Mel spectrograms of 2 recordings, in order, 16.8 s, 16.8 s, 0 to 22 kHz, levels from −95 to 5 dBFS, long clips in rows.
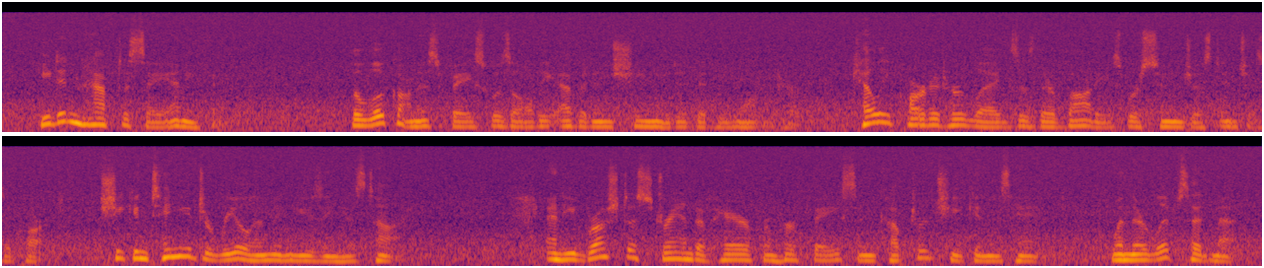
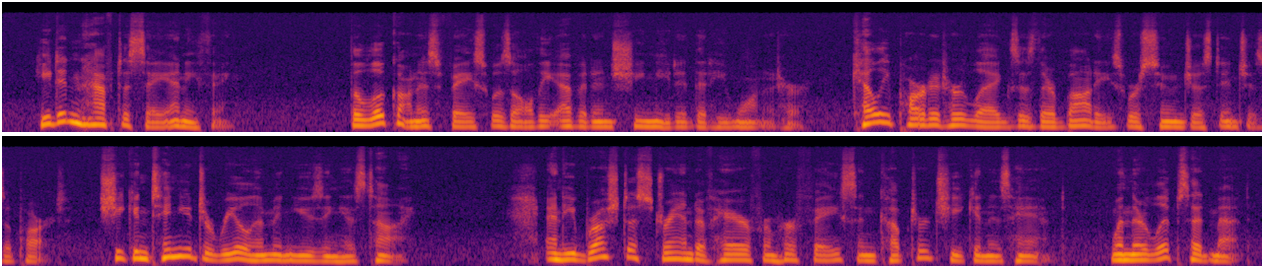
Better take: second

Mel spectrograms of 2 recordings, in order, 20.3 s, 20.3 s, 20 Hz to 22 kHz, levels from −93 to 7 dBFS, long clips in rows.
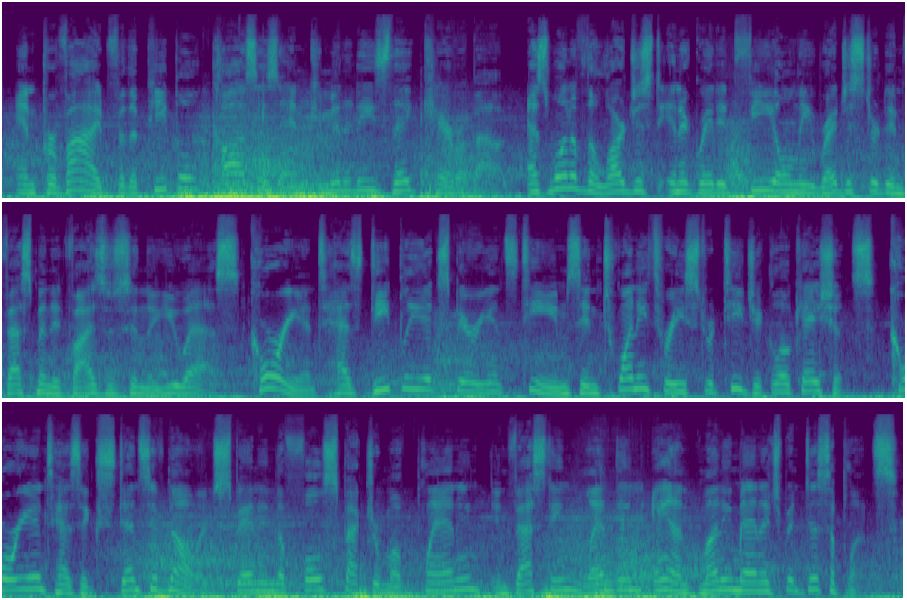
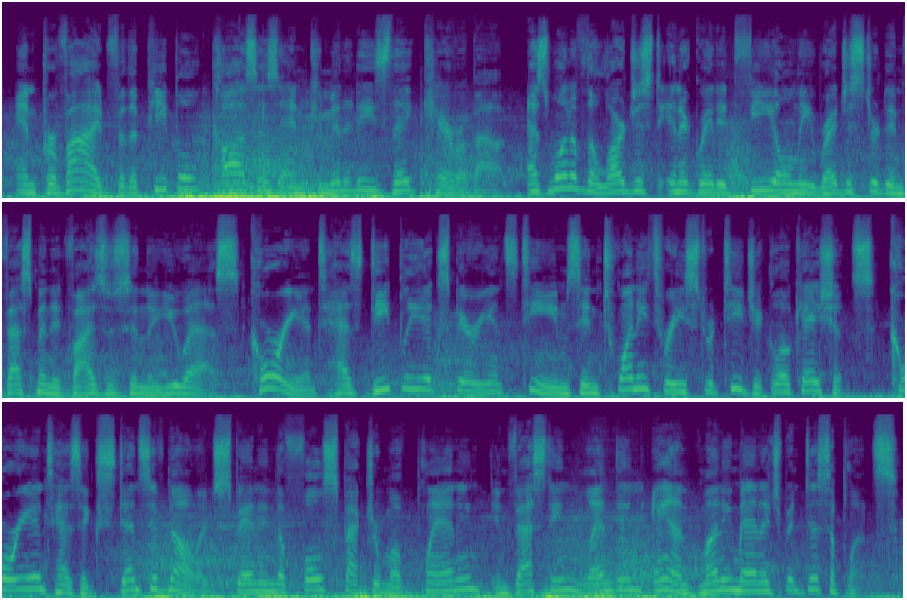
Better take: second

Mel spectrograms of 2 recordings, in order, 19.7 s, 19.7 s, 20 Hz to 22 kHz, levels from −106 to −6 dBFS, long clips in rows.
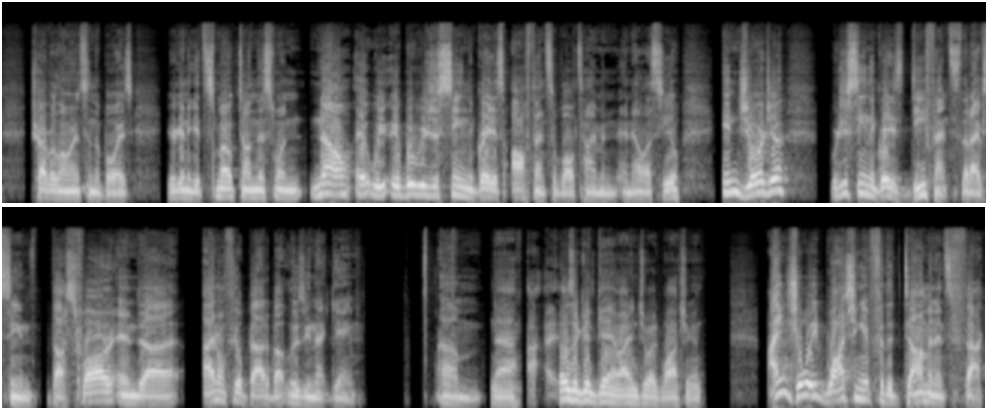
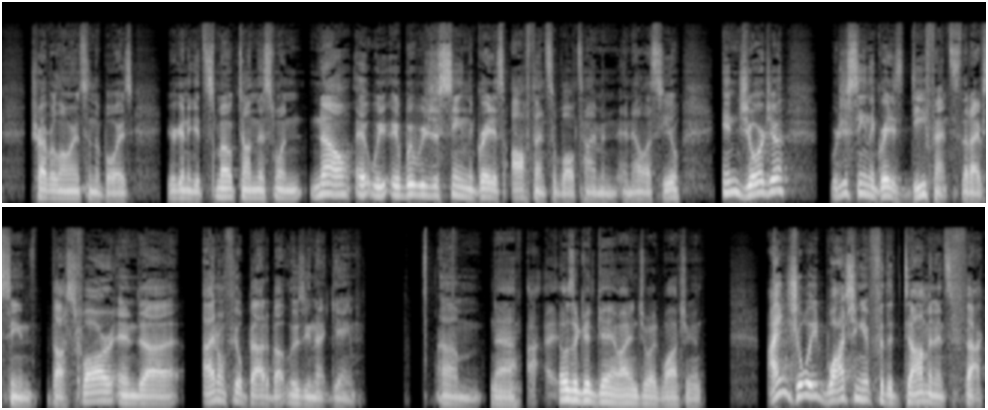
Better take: second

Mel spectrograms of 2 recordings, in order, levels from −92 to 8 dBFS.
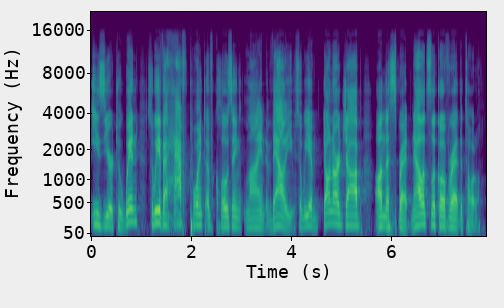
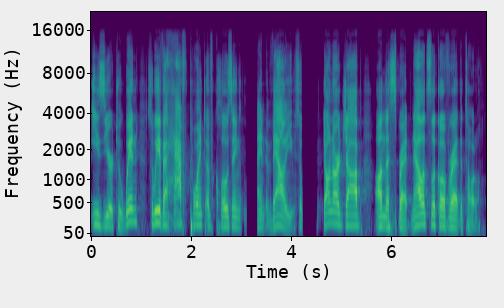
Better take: first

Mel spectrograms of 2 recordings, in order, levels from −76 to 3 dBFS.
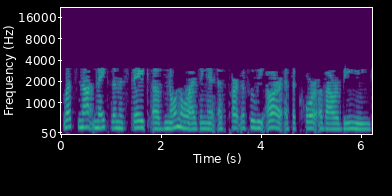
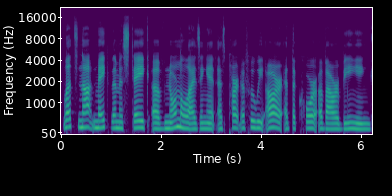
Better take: second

